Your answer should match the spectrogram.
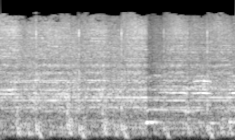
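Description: Loud live rock band: distorted electric guitars holding sustained, droning notes over drums beating a fast, steady rhythm.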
